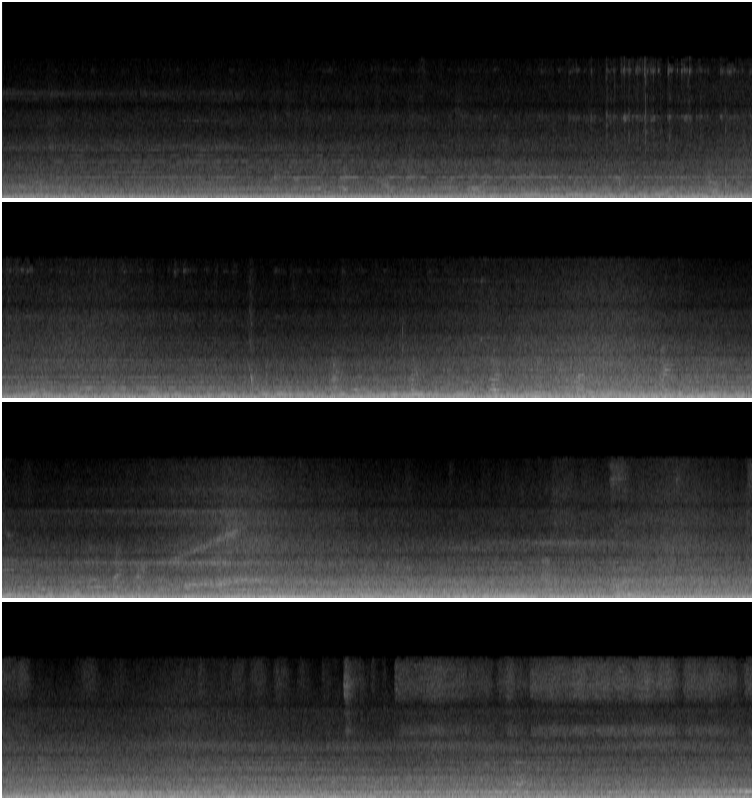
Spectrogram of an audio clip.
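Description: A high-speed train rumbles and whines as it rolls past close by.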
